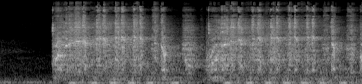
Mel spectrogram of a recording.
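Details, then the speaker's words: 1984 Honda ATC 200ES Big Red that sat over 20 years, after the neutral safety switch wire was grounded to restore electric start: silence, then it catches at once and runs at a lively, fairly even idle with a light blip, starting cleanly. "I have electric start now. All right, guys, so finally got it running here. So I'm gonna show you real quick. So that does fire with the electric start now."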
